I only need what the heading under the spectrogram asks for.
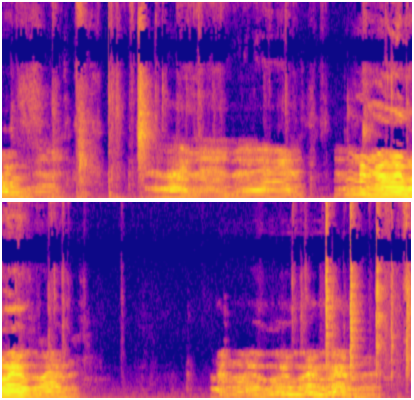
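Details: Sasha, a Husky-Malamute mix dog, complains indoors while a Husky and a Doberman play nearby; three long, wavering, singing howls rise and fall in pitch, separated by brief quieter gaps.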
